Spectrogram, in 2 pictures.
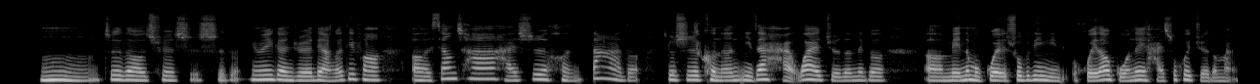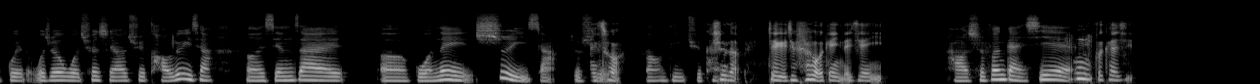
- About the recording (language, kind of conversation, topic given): Chinese, advice, 我该回老家还是留在新城市生活？
- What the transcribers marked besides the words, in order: laughing while speaking: "这个就是我给你的建议"; other background noise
